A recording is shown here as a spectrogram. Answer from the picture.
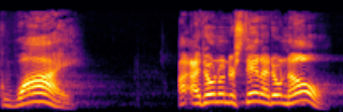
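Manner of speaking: impassioned questioning. Acted. Sufferer in the midst of grief asks why, impassioned. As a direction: cry it out as if pleading for answers.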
